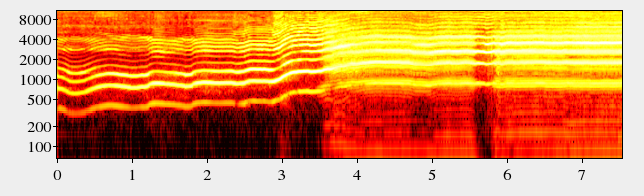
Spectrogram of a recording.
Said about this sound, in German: Mensch, ein Wecker, der schreit. Und das nennt der Junge recht sonderbar.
